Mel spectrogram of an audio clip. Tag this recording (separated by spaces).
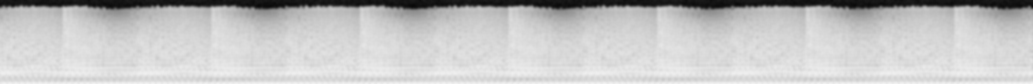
force-field soft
